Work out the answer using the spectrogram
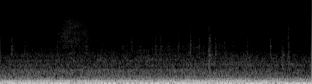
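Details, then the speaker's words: Jeep Grand Cherokee WJ revived from sitting dead in a yard, first road test at about 20 mph through first, second and third gears: steady low engine and road rumble, no whine or growl from front or rear axle bearings; drivetrain sounds healthy. "Man, and honestly, I do not hear front or rear axle screaming. Now, we are only doing 20 miles an hour, but normally, if the bearings are gone, you're going to already hear them at 20 mile an hour, and I don't, so that is amazing."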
